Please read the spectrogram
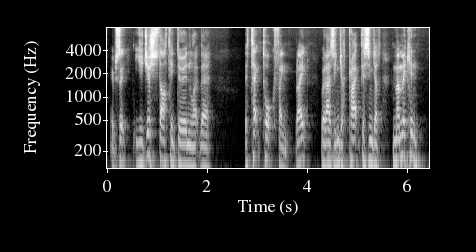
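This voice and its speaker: A Scottish man hosting a podcast in casual chat, with quick, stumbling restarts. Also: mid-range voice, darkish tone, breathy edge. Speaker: podcast host.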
